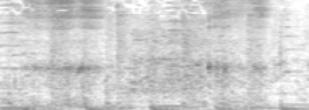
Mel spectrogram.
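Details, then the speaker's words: A child imitates their father's very loud snoring as he falls asleep while the child reads to him: imitated snoring, not a real recording. "But he snores very loud. It sounds like this."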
